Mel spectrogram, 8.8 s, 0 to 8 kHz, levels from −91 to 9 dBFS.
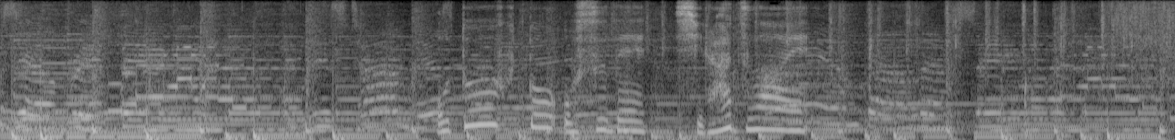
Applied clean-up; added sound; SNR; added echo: none; Buzz; 19 dB; none.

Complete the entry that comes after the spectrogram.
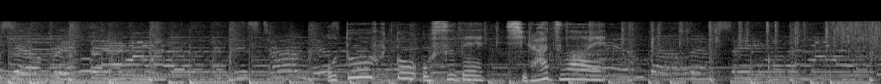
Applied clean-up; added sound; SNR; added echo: none; none; none; none.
